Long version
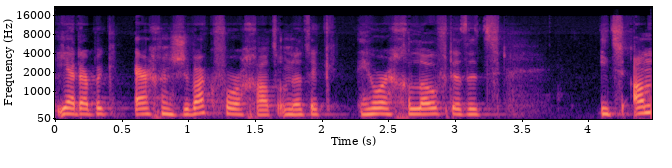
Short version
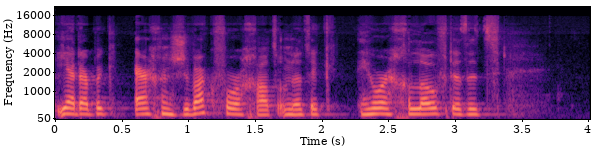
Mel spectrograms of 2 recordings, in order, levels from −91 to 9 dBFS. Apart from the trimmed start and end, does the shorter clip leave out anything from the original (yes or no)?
no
